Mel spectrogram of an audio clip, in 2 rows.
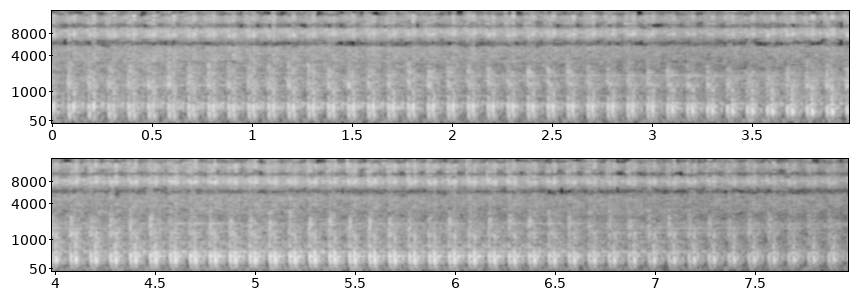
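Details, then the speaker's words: Air compressor with a 10 hp pump on a 7.5 hp electric motor, small motor pulley turning the pump slowly, just fitted with new B72 belts replacing shredded ones, belt guard off: slow, even thumping, about 200 strokes/min, no squeal or knock; running healthy. "All right, everything looks good on this one. It has such a small pulley on the electric motor that it turns the pump pretty slow. It's actually a 10-horsepower pump on a 7 and 1/2 horsepower motor."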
